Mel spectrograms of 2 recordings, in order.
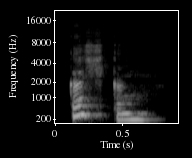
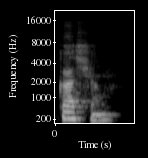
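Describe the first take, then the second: First: It is said in the Chanca variety. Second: It is said in the Cusco Collao variety. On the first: This is a neighbouring variety. "quechua chanca es kashkan" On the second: This is the speaker's own variety. "yo digo como está, como lo pronuncio, kashan, quechua Cusco Collao"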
